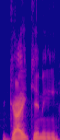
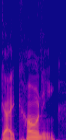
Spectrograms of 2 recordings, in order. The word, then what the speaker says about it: Gaikoni: Everyone in the show says his name wrong. It's actually Lord Gaikoni.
